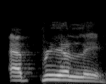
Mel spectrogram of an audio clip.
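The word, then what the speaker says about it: Aprile: have is Professor Elena apriali I hope I pronounced it correctly that's a Italian word Apria appear rally aprily sorry it's like the month of April okay thank you and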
